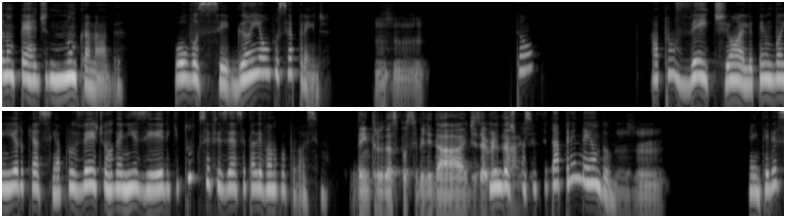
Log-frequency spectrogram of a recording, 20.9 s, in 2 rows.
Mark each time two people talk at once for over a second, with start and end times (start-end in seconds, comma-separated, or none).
none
